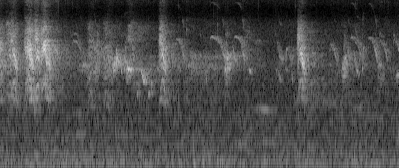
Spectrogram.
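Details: Backyard chicks with their mother hen at feeding time; a few loud, squeaky peeps at the start, then softer scattered descending chirps and another sharp peep near three seconds.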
